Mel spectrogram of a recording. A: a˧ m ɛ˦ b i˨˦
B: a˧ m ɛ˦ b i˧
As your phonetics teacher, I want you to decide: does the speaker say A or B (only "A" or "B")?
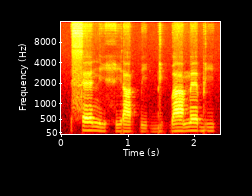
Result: B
